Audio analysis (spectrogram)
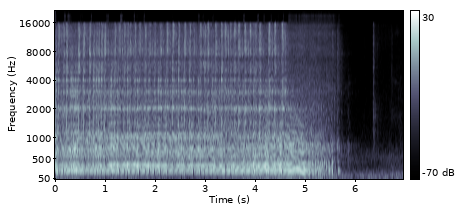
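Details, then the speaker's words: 1987 Honda CR80 two-stroke, started on choke after a carburetor clean-out, spark confirmed, a cleaned air filter, slightly milky oil and coolant in the system. It holds a crisp, steady, even idle and dies away cleanly at shutoff; normal running. "right so that sounds pretty good"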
